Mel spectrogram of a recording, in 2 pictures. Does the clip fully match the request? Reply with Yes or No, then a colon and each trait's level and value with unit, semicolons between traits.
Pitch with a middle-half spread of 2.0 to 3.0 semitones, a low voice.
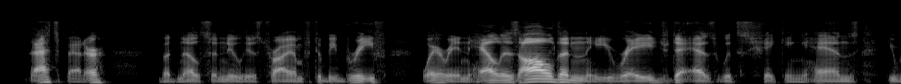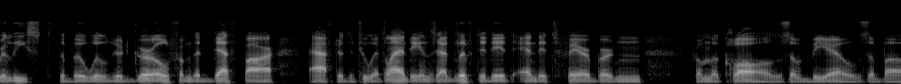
Yes: narrow, 2.4 semitones; very low, 75 Hz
